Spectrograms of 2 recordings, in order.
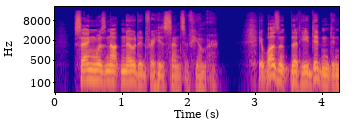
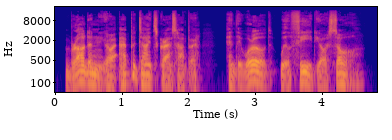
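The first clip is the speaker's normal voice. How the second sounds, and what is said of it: Put-on elderly Chinese sage accent. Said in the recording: “Putting on the accent of an elderly Chinese sage”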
